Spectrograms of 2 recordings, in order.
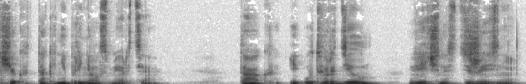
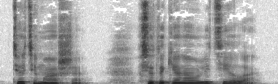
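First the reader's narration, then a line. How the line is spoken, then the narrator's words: Breathless, overjoyed exclamation. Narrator (Russian): задыхающимся, немыслимо счастливым голосом воскликнул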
